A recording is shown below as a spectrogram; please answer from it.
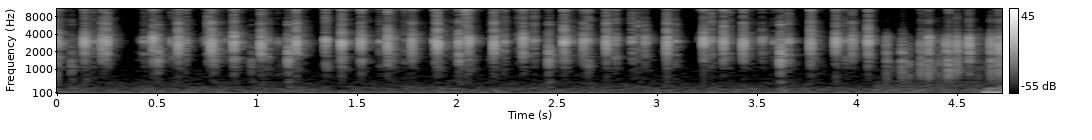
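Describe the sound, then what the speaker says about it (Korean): A mechanical keyboard built without foam is typed on in a quick, uneven run of crisp, clacky keystrokes with the switch sound clear, close and alone. "클래키로 빌드하게 되면 폼 같은 것들이 없기 때문에 스위치 고유의 특성과 소리를 느낄 수 있는 장점이 있다고 합니다"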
